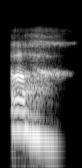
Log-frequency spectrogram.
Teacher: जब मैं सुकून के साथ पढ़ती हूँ तो आवाज़ थोड़ी देर जारी रहती है, चूँकि वो रख़ावा की सिफ़्त है।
